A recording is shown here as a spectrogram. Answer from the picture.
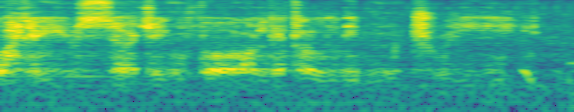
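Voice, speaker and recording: Using a put-on character voice, a man speaks at a fairly slow pace in an extremely high, guttural pitch, with clear echo and loud background noise. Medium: machinima. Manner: cackling, cryptic.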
